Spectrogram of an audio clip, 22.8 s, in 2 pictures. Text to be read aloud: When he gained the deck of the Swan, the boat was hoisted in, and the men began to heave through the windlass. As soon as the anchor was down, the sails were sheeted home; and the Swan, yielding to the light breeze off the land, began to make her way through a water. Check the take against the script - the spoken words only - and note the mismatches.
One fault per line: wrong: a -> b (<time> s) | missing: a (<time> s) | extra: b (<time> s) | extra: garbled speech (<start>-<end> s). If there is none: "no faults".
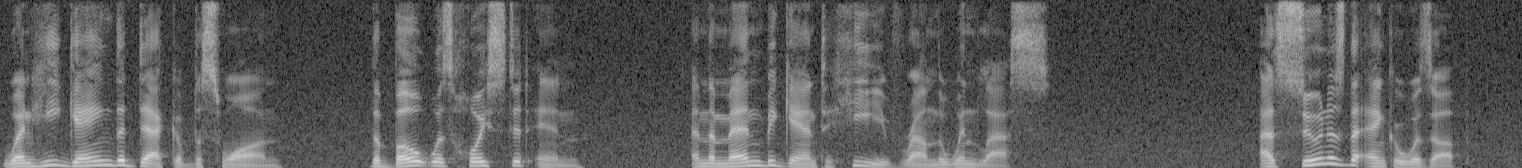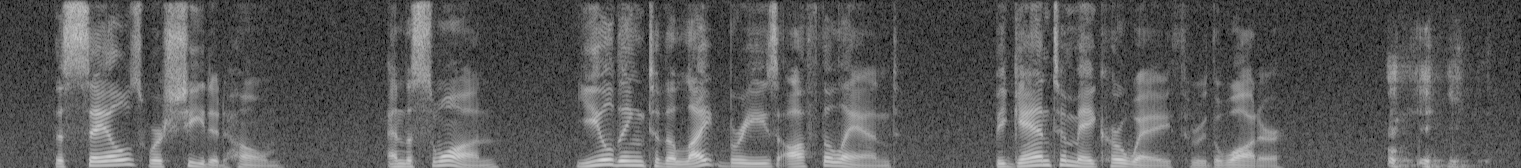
wrong: through -> round (6.8 s)
wrong: down -> up (10.8 s)
wrong: a -> the (20.5 s)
